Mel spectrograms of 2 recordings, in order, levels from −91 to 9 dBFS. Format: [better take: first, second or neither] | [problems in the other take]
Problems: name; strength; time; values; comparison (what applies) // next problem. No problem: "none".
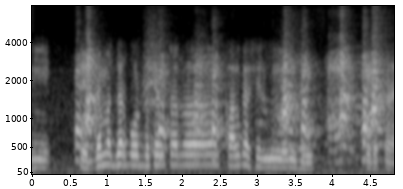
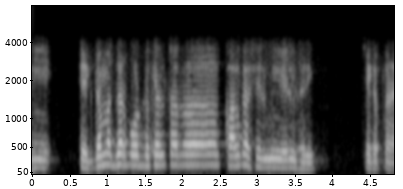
second | background sound (Bird vocalization, bird call, bird song); 1 dB below the speech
